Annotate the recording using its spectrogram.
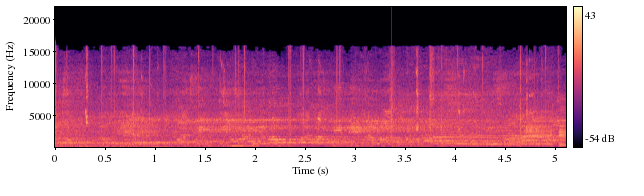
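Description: Basketballs bounce on a hard court floor.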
